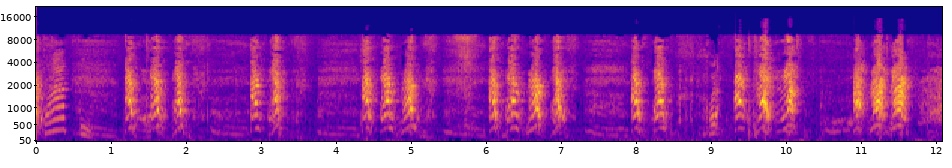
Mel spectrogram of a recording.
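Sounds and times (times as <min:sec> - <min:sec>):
dog barking: 0:01.2 - 0:02.2, 0:02.8 - 0:03.4, 0:04.3 - 0:05.3, 0:06.0 - 0:07.2, 0:07.9 - 0:08.5, 0:09.3 - 0:10.2, 0:10.9 - 0:11.8.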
